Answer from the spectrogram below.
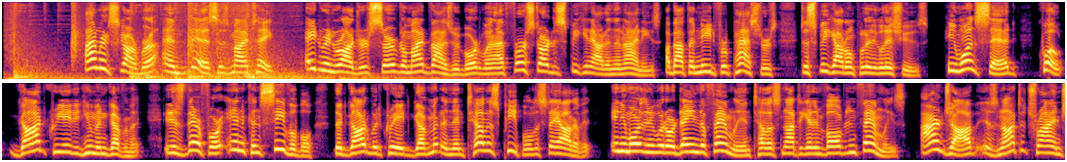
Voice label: Radio Spot; Speak Out Pastors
